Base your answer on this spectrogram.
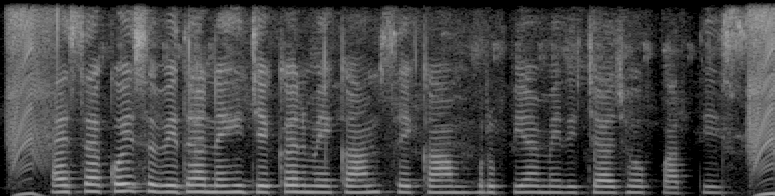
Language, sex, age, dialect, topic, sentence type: Chhattisgarhi, female, 25-30, Northern/Bhandar, banking, question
